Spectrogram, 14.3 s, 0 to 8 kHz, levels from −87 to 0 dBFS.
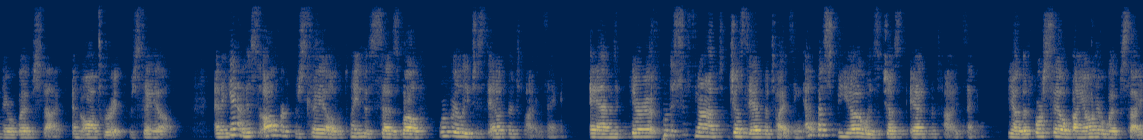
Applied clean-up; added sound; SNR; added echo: neural mask model DeepFilterNet 3.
